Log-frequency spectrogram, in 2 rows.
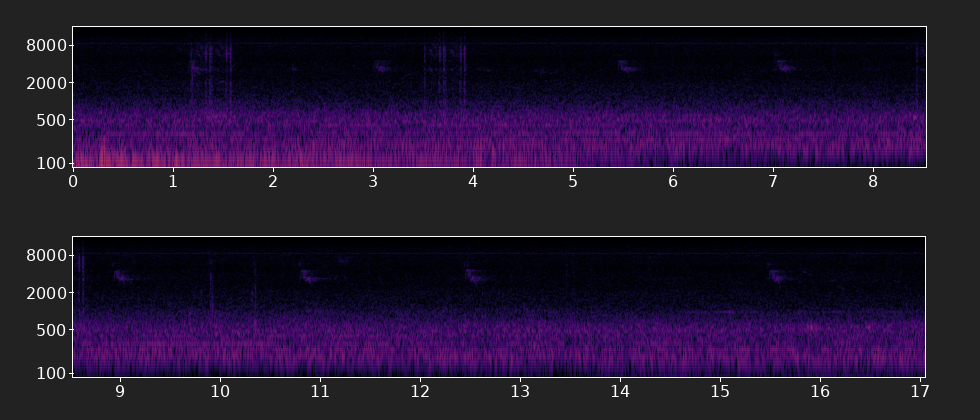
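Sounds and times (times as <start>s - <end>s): steady low hum: 0.0s - 17.0s
small bird chirping: 1.2s - 1.6s.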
